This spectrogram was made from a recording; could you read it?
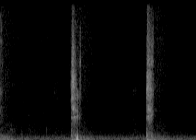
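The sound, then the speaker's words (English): Two crisp clicks spaced about a second apart, a voice imitating the tick-tock of a clock, otherwise quiet with no talking. “Yeah, that's you making a clock noise.”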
